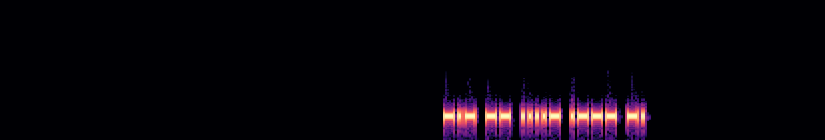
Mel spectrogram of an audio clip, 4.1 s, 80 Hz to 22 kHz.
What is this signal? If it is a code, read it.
Morse code, heard as a keyed tone, about 65 wpm, 700 Hz. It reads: KM4JN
